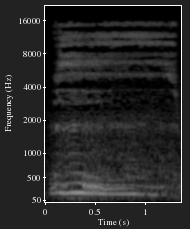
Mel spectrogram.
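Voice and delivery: soft breathy snore, zzz; snoring sound. Shown as a demonstration. Teacher showing kids a snore. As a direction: make a sleepy snoring buzz. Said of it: "how could you make a snoring sound".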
